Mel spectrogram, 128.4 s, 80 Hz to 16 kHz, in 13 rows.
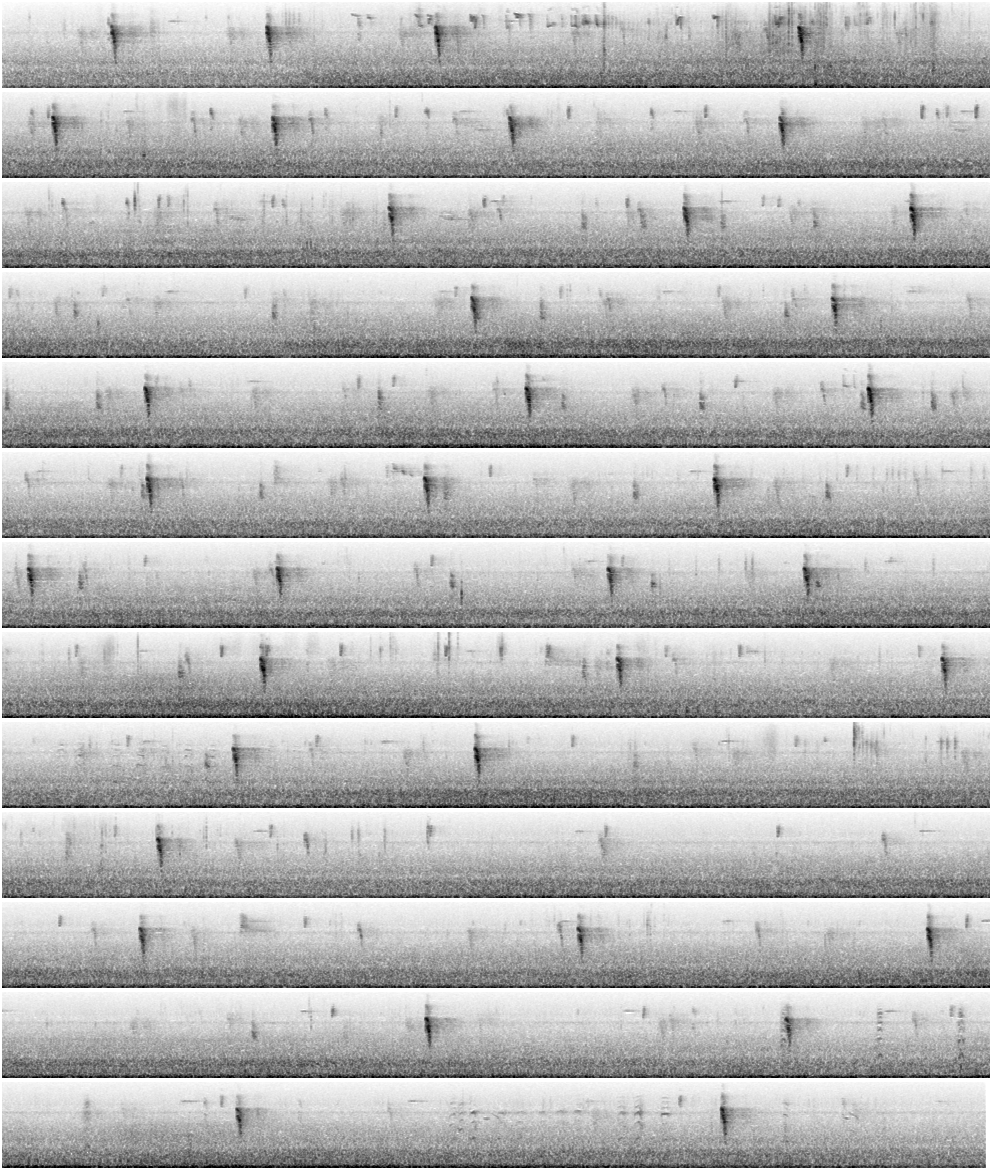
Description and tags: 20101209.04.palm.orchard
Quiet ambiance with birds calling and ocean noise in far background. Recorded inside the palm orchard at San Pedro (Todos Santos, Baja California S, Mexico). Soundman OKM mics, Olympus Ls10 recorder
beach, nature, field-recording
